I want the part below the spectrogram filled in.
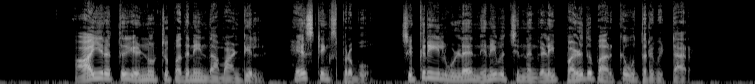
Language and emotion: Tamil, neutral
